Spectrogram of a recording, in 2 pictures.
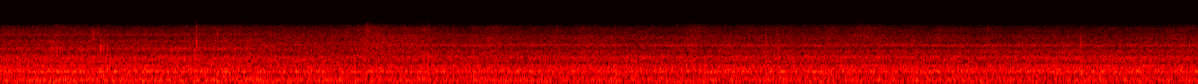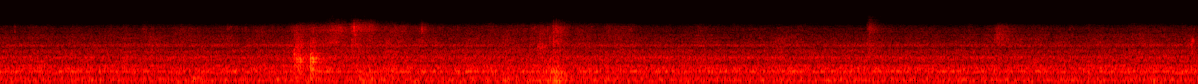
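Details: Continuous broad rumbling noise like a moving train carriage, with a few brief rattling clacks, and no animal voice.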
